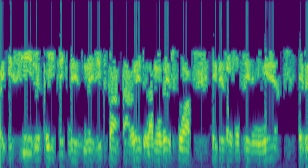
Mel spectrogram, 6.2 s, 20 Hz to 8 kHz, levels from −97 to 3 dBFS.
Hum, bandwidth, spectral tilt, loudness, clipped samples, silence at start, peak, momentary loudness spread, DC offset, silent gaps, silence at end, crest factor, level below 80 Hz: none; 8 kHz; -3.5 dB/octave; -10 LUFS; 0.2%; 0 s; 0 dBFS; 4 LU; under 0.1%; none; 0 s; 12 dB; -62 dBFS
